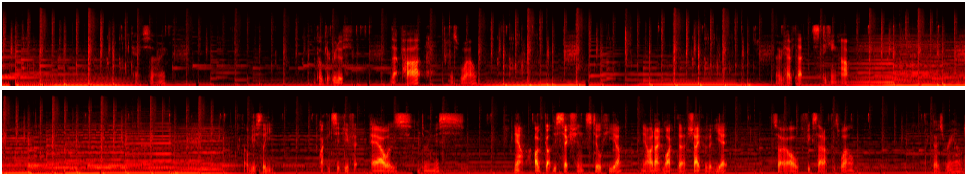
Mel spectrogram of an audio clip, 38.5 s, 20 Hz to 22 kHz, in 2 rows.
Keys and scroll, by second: 8.7 Delete, 12.3 a.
